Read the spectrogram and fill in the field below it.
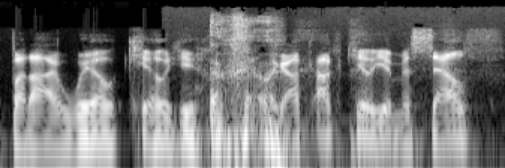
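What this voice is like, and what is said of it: Put-on Irish-Aussie accent. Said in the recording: “was an Irish accent, by the way. I don't know how it came out like that. ... Aussie Irish”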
